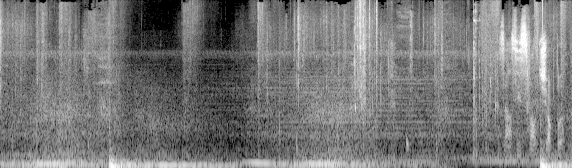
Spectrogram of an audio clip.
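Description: Footsteps crunch on leaves and twigs.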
